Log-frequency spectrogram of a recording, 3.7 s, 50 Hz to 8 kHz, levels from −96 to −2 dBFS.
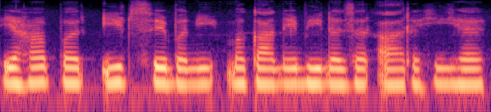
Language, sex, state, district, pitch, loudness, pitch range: Hindi, female, Uttar Pradesh, Lalitpur, 185 Hz, -16 LUFS, 180-190 Hz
